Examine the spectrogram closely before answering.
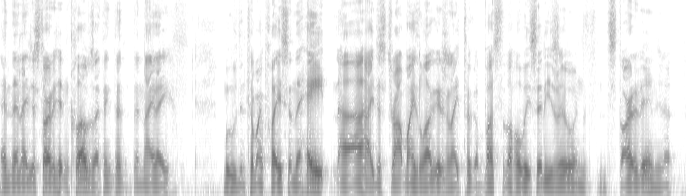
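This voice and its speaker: A man's very deep, low voice at a very fast pace, with a New York accent, on a very clean recording with a silent background. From New York, Long Island. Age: 60s. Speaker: stand-up comedian. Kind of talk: casual chat.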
